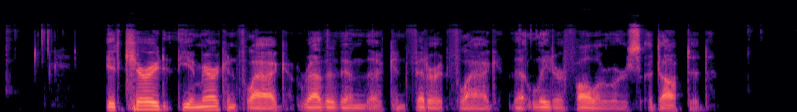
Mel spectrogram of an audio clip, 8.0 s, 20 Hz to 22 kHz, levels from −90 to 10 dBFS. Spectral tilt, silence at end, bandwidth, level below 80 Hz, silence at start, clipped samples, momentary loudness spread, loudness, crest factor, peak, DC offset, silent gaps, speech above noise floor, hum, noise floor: -5.5 dB/octave; 1 s; 9.4 kHz; -64 dBFS; 0.4 s; under 0.1%; 15 LU; -22 LUFS; 20 dB; -2 dBFS; under 0.1%; none; 45 dB; none; -67 dBFS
